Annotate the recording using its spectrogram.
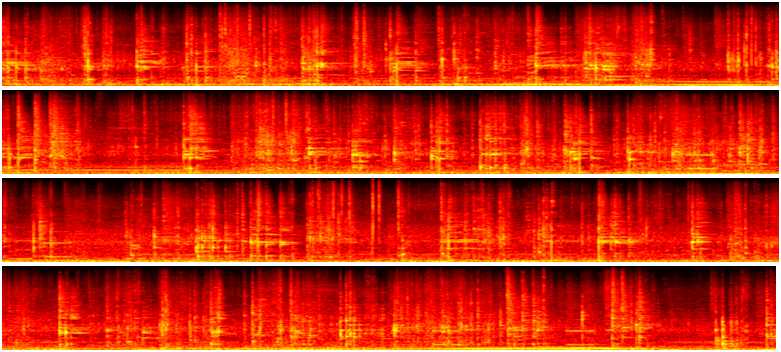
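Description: Aluminium drink cans and plastic bottles are fed one after another into a TOMRA reverse vending machine. They make frequent irregular clinks and clatters over the machine's steady low motor hum.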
